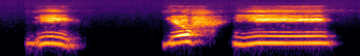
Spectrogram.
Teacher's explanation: या साकिन है, उससे पहले जेर आ रहा है, यहाँ या मद हो रही है, टू काउंट स्ट्रेच भी करेंगे।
